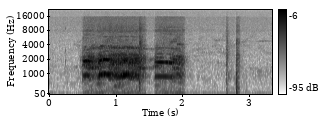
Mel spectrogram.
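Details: Ginger cat making a weird sound while grooming itself: one harsh, nasal, drawn-out cry of about a second, then a shorter matching cry, followed by two brief clicks in a quiet room.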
